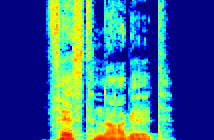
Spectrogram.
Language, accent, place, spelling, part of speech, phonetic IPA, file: German, Germany, Berlin, festnagelt, verb, [ˈfɛstˌnaːɡl̩t], De-festnagelt.ogg
- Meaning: inflection of festnageln: 1. third-person singular dependent present 2. second-person plural dependent present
